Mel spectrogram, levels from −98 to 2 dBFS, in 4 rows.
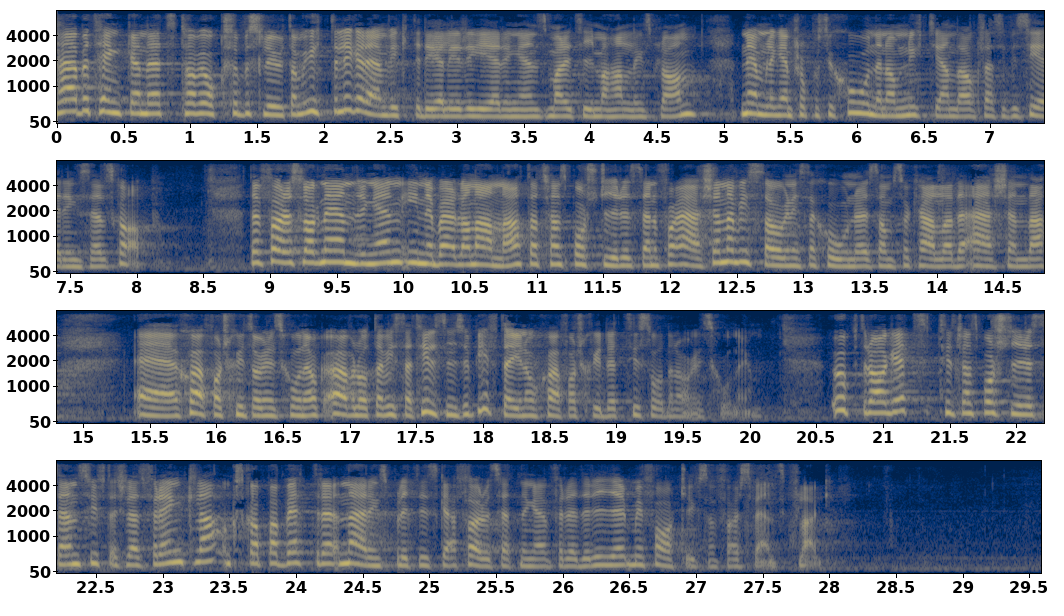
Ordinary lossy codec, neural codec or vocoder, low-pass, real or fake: AAC, 48 kbps; none; 7.2 kHz; real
